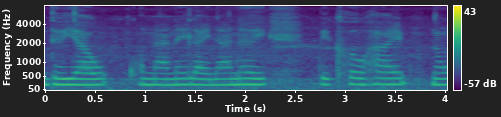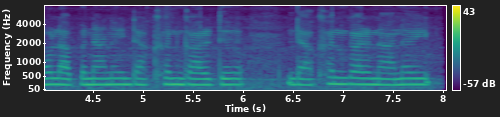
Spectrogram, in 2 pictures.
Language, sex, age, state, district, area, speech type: Bodo, female, 30-45, Assam, Chirang, rural, spontaneous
